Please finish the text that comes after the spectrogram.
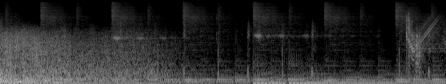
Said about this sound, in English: C4. How do you use this? Set it. Detonate it.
